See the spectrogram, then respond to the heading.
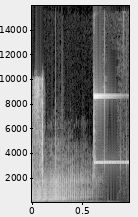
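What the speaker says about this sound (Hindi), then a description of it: "ये भैंसिया पादती बा का?" Comedy fart sound effect played as a buffalo breaking wind: a loud, low, buzzing rasp lasting about half a second, trailing off into a brief thin whistle-like ring, heard alone.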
